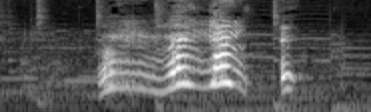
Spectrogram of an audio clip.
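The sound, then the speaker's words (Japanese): A person's voice imitates a female beagle's quiet, subdued, apologetic barking as its owner gets out of a car: a few soft, whiny yelps in quick succession, fairly gentle in volume. “私も例外ではなく仕事から帰宅すると車の音が聞こえた途端に吠え始め私が車から降りた途端に申し訳なさそうに音量を割いて「”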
